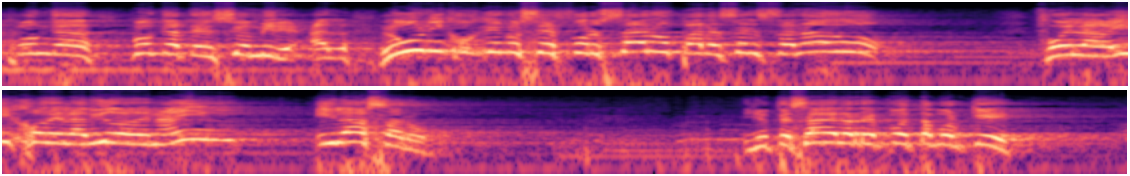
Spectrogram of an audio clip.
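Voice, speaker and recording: Male Chilean pastor, impassioned high-pitched shouting delivery, reverberant hall with music behind. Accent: Chilean Spanish. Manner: impassioned, often shouting praise. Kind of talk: fervent preached sermon.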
